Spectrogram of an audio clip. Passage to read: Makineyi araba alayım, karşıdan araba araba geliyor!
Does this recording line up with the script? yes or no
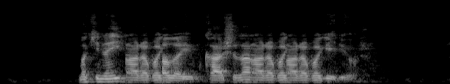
yes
